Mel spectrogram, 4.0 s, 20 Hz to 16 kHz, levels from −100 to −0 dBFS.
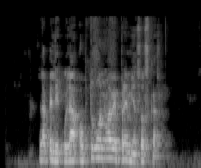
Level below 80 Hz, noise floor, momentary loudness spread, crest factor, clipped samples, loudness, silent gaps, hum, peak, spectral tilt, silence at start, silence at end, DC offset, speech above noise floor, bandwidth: -64 dBFS; -71 dBFS; 8 LU; 18 dB; under 0.1%; -32 LUFS; none; none; -16 dBFS; -6 dB/octave; 0.8 s; 0.75 s; under 0.1%; 39 dB; 11.5 kHz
